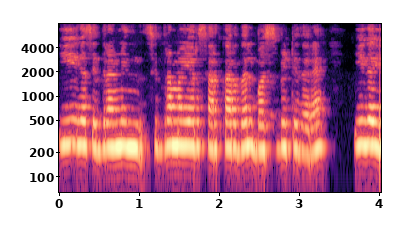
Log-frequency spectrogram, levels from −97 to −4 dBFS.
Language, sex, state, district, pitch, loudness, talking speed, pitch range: Kannada, female, Karnataka, Shimoga, 230 Hz, -14 LUFS, 120 wpm, 225-245 Hz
